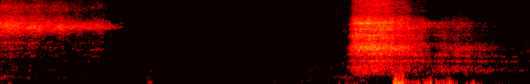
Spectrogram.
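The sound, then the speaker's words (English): Soft, airy breathing sounds of a group taking three deep breaths together: a long breath at the start, a quiet pause, then a louder, fuller exhale rushing out near the end. “So if we could just all do those three deep breaths together, one for ourselves to focus and center.”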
